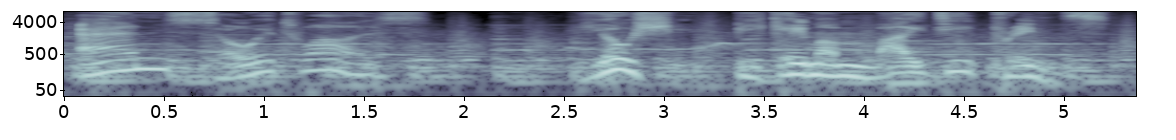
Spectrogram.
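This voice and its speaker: A storyteller giving a scripted folktale narration with dramatic, deliberate phrasing. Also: mid-range voice, lively intonation, gravelly. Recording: music behind the narration. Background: prominent music.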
